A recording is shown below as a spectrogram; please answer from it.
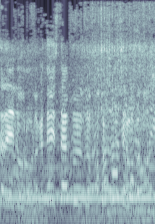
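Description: Men's voices talking over a steady engine hum.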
